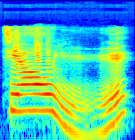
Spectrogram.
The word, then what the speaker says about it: Jiaoyu: The pronunciation of my name, Jiaoyu, is usually not a problem. But if you see the pinyin, the J can lead many people to pronounce jiao like yao.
